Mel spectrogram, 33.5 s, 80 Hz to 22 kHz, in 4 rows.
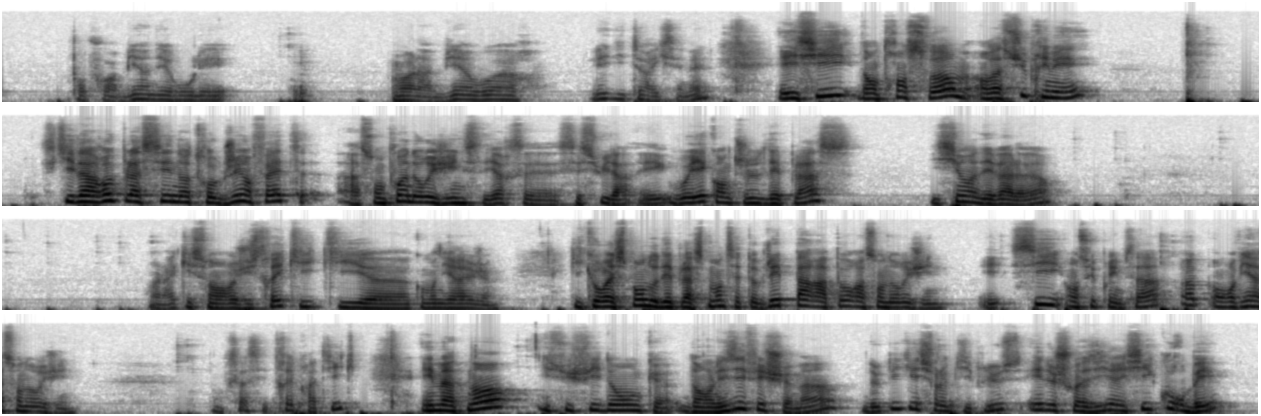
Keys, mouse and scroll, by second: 1.9 click, 4.2 click, 5.5 click, 7.9 click, 8.6 click, 11.5 click, 12.2-13.3 drag, 15.5 click, 16.5 click, 17.1 click, 19.1 click, 20.4 click, 21.5-22.9 drag, 23.4 click, 24.5 click, 26.3 click, 28.6 click, 29.8 click, 31.3 click, 32.4 click.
